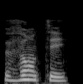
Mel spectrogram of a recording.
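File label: "venter", French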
